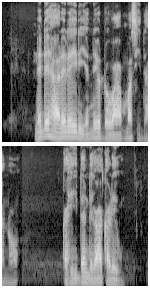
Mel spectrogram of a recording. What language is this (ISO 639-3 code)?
kik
